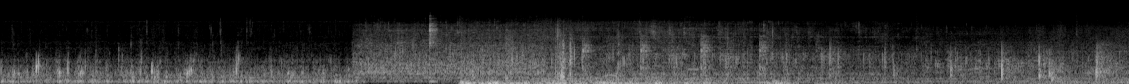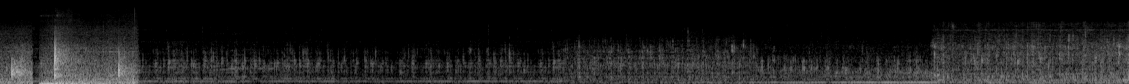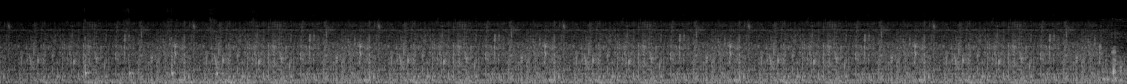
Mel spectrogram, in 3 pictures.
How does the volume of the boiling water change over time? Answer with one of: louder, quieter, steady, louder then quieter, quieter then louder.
quieter then louder.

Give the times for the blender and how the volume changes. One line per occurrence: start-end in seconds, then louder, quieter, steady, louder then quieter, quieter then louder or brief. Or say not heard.
not heard.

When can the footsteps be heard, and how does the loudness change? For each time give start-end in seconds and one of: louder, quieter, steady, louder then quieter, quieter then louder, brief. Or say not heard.
4.5-12.7 quieter then louder.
